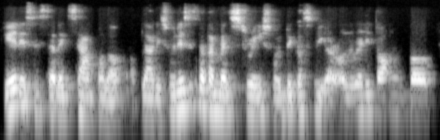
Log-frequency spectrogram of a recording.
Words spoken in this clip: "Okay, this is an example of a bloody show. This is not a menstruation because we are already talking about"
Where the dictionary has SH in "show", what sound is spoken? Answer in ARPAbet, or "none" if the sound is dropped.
S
